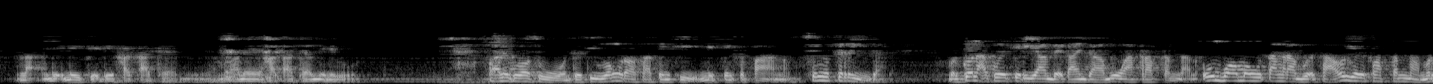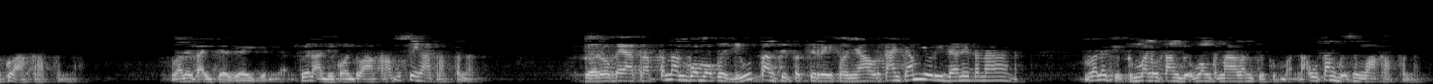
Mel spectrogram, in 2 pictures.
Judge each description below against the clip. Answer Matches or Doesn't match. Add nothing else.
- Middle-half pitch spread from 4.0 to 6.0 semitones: Matches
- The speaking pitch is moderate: Matches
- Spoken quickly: Matches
